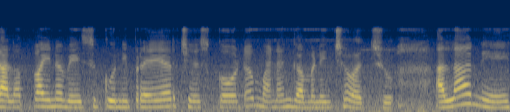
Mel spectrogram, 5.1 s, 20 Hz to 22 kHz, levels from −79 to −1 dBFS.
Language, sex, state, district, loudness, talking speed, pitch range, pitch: Telugu, female, Andhra Pradesh, Krishna, -21 LUFS, 105 wpm, 210-240 Hz, 220 Hz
